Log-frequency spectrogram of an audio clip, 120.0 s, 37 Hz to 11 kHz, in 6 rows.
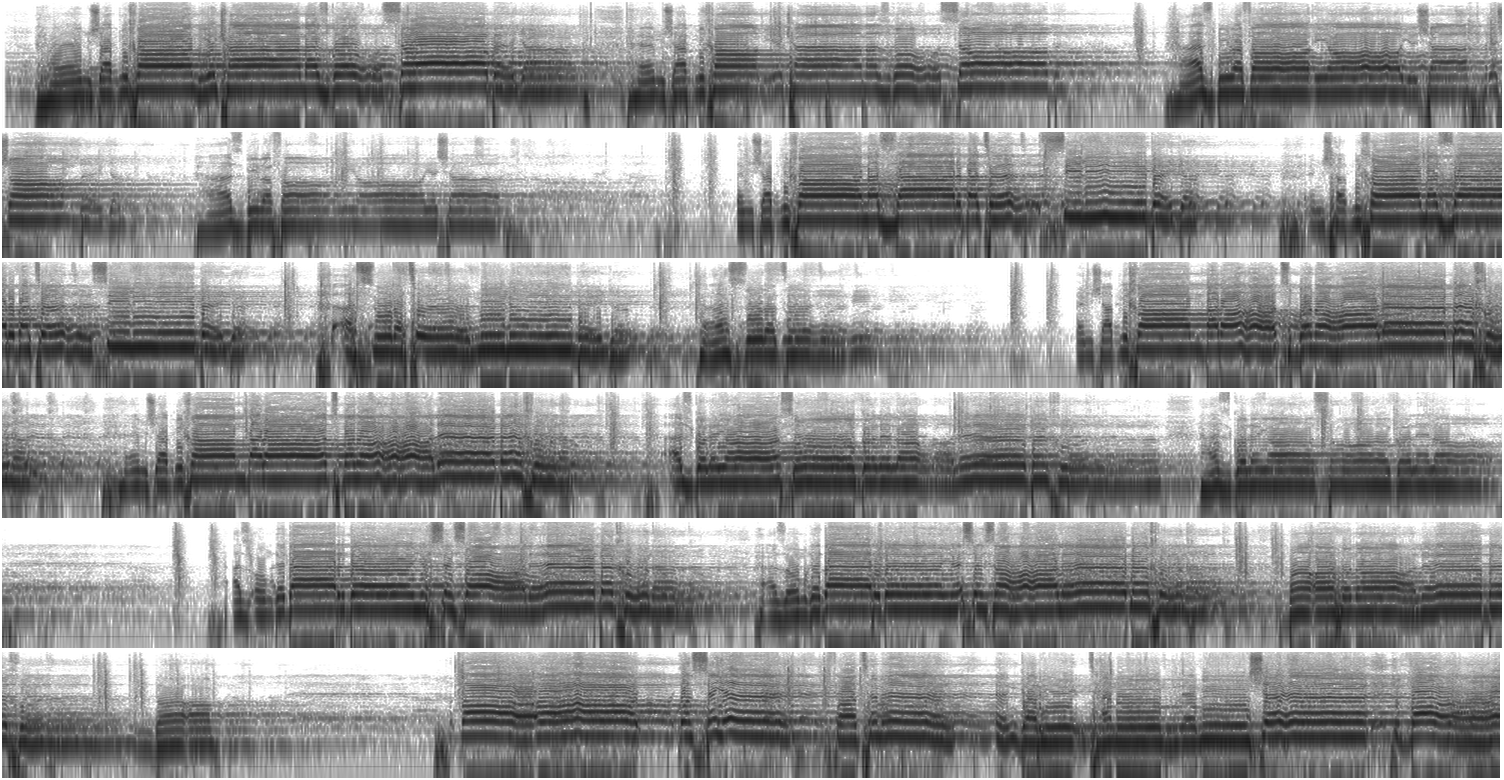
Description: شب سوم محرم 88 گلزار شهدای شهر اژیه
